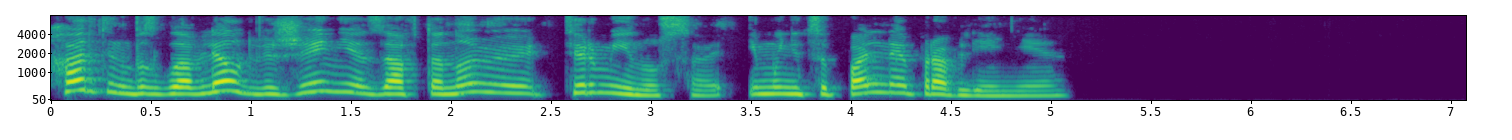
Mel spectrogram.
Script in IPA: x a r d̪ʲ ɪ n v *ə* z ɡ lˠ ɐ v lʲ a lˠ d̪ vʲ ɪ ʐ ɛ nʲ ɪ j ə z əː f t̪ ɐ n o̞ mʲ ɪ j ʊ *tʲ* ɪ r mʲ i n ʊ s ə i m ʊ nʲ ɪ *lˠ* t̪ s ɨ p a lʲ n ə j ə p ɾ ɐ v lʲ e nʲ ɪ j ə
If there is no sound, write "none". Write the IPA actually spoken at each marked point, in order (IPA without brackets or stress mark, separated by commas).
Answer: ə, tʲ, none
